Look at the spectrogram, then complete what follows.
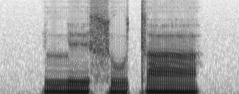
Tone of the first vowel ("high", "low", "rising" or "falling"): low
